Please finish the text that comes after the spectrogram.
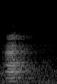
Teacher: K has turned into T, you can't hear it.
